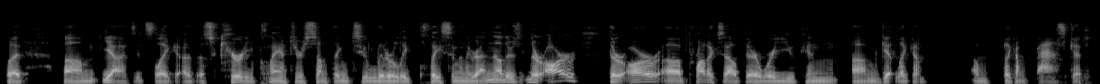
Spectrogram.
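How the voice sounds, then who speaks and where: Very deep-voiced man in casual garden chat. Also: a little fast, dull audio. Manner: relaxed, many ums and uhs. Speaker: gardening live stream co-host.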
